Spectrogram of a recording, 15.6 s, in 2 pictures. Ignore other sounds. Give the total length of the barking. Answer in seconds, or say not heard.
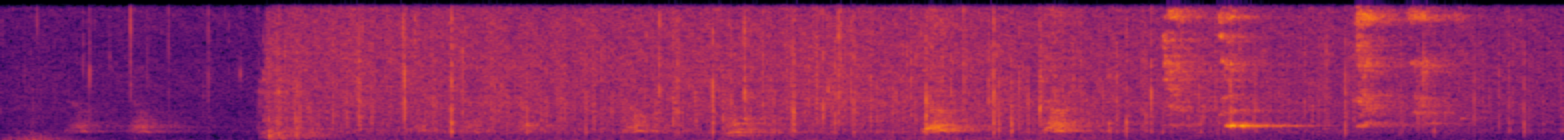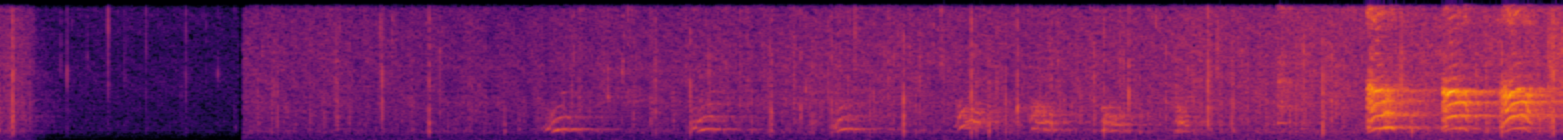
12 s.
